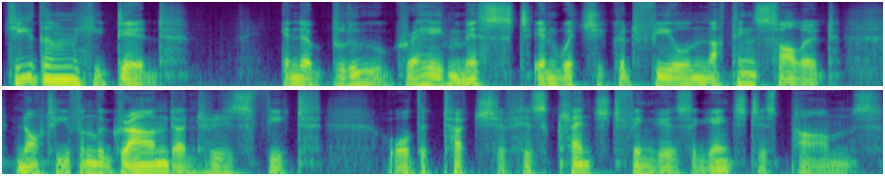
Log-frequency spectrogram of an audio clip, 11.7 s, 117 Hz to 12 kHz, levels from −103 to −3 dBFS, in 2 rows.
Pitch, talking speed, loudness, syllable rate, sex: 95 Hz, 170 wpm, -23 LUFS, 3.9 syllables/s, male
